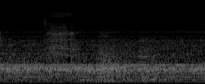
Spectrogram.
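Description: Steady low room hiss, with a faint brief stroke of a dry-erase marker writing on a whiteboard about half a second in.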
